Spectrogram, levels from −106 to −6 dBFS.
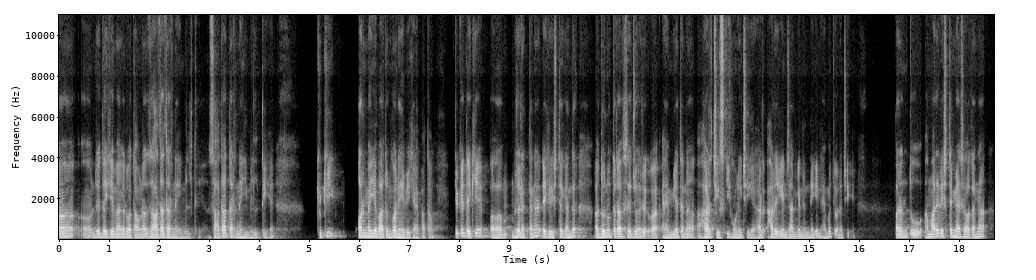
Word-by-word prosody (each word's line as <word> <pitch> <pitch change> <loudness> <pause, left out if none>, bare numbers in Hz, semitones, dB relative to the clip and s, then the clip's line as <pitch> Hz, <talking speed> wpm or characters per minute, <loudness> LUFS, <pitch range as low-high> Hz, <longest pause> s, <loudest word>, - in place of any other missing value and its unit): अ, 145 -1 -1
जी 140 - +2
देखिए 140 0 +3
मैं 130 - +3
अगर 130 0 +1
बताऊँ 120 -1 +1
ना 130 0 +1
ज़्यादातर 125 +1 +4
नहीं 95 -1 -7
मिलती 100 +7 -14 0.2
ज़्यादातर 140 +2 +1
नहीं 115 +1 -2
मिलती 100 0 -9
है। - - -8 0.9
क्योंकि 150 +3 -3 0.6
और 150 0 +6
मैं 150 - +5
ये 145 0 +6
बात 135 0 +4
उनको 140 +3 +3
नहीं 120 -4 +2
भी 110 -1 -1
कह 100 - -4
पाता 100 0 -6
हूँ। - - -14 0.3
क्योंकि 165 - 0
देखिए 160 +4 +2
अ, 165 -3 -4 0.4
मुझे 150 +4 +4
लगता 130 -1 +1
है 155 - 0
ना 170 - +1
एक 135 - 0
रिश्ते 125 +4 +1
के 130 - 0
अंदर 165 +8 +1 0.3
अ, 130 - +3
दोनों 140 +2 +4
तरफ़ 135 -2 +5
से 140 -2 +1
जो 125 - +1 0.3
अ, - - +4
अहमियत 120 +1 -2
है - - 0
ना 135 0 -2 0.2
हर 130 0 +4
चीज़ 110 -1 0
की 145 - -4
होनी 115 -2 -2
चाहिए। 100 -1 -6
हर 120 +3 -2
हर 130 0 +2
एक 125 -1 +1
इंसान 115 -1 -3
के 115 - -1
निर्णय 110 -1 -4
की 145 -1 -3
अहमियत 130 +6 -7
होनी 115 - -5
चाहिए। - - -15 0.8
परंतु 145 0 +1
हमारे 135 +4 +3
रिश्ते 150 0 +1
में 140 -2 +3
ऐसा 130 -1 0
होता 115 -1 +1
है - - -3
ना, 135 0 -3
130 Hz, 220 wpm, -24 LUFS, 120-145 Hz, 0.9 s, और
